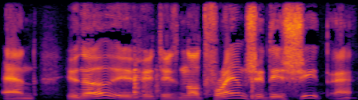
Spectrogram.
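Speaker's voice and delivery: French accent with an overtone of disdain; disdainful French accent. Shown as a demonstration. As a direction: put on a haughty, unhurried French accent. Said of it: "do a French accent with an overtone of disdain".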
